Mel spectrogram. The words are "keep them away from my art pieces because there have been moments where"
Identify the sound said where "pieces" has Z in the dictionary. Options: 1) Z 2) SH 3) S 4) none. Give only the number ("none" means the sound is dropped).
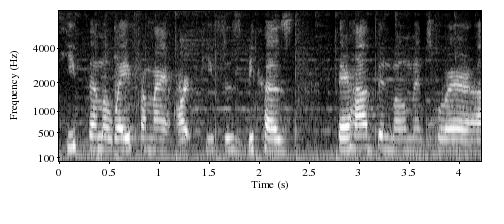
1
